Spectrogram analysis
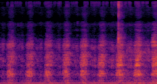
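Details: A male pit bull, dog-sat by a trainer, pants steadily in the background. The breathy huffs are regular, roughly one every quarter second, with a faint room hum beneath.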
